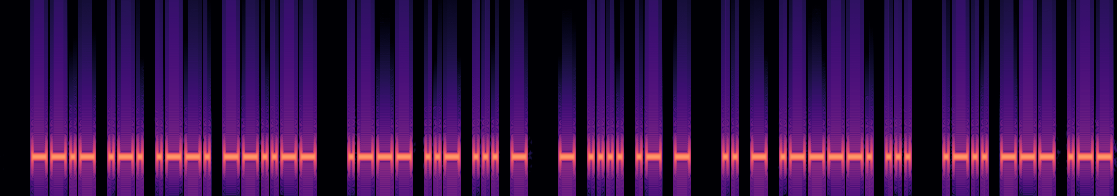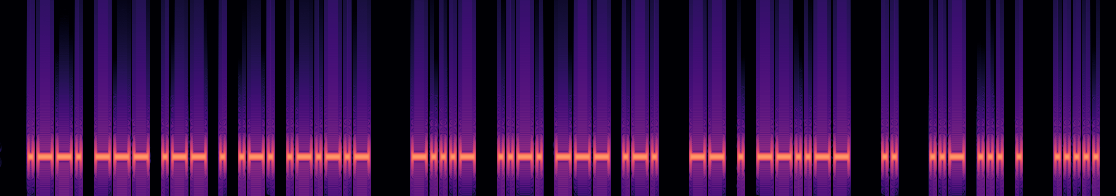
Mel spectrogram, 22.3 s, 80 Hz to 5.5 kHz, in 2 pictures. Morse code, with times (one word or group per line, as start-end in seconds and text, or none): 0.3-3.2 QRP,
3.5-5.3 JUST
5.6-6.9 THAT
7.2-9.1 IT'S
9.5-11.1 LOW
11.5-14.9 POWER.
15.3-15.9 <BT>
16.2-17.8 FOR
18.1-19.7 ME,
20.0-20.2 I
20.5-21.4 USE
21.7-22.2 5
